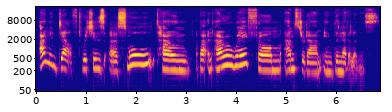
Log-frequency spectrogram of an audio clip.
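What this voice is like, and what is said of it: Non-American accent. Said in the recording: “I could tell by your accent that you're not in the United States.”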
